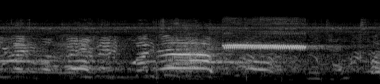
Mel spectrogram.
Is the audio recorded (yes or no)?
yes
